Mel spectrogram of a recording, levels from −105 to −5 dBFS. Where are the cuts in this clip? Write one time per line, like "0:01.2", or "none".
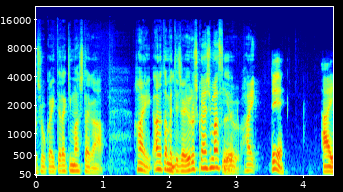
0:02.8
